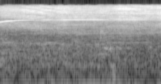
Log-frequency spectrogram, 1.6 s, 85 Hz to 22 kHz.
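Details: Loud, steady high-pitched whine with airy hiss from an NSK FX Plus high-speed dental air turbine handpiece (30 W, four-port spray) running; dental air turbine handpiece running.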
